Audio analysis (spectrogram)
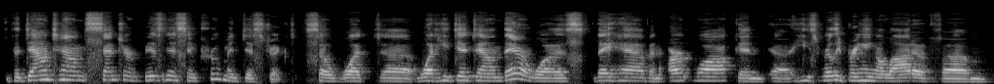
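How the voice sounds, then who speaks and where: Man co-host, headset mic, bright tone, easygoing and measured. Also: fairly high pitch, poor audio. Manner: relaxed, measured, many uhs. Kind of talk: casual interview on a video call.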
